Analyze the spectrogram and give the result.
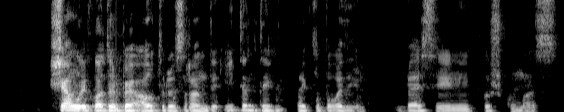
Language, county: Lithuanian, Vilnius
